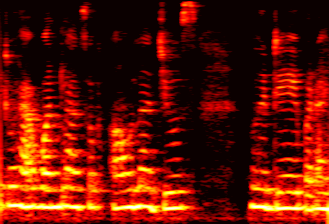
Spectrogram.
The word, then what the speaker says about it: amla: here it's spelt amla but we call it's pronounced as aola so that's the main ingredient and i actually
